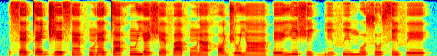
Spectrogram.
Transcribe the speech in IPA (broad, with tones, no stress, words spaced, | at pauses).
sɛ˨tɛ˧ d͡ʒe˧ sɛ̃˨fũ˨ɾɛ˨˦ ta˧hũ˦jɛ˧ ʃɛ˨fa˧fũ˧ɾã˨ hɔ˧d͡ʒo˧jã˨ | e˨ ji˧ʃi˨ɡ͡bi˨fi˧ mu˦su˦ si˦fe˧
